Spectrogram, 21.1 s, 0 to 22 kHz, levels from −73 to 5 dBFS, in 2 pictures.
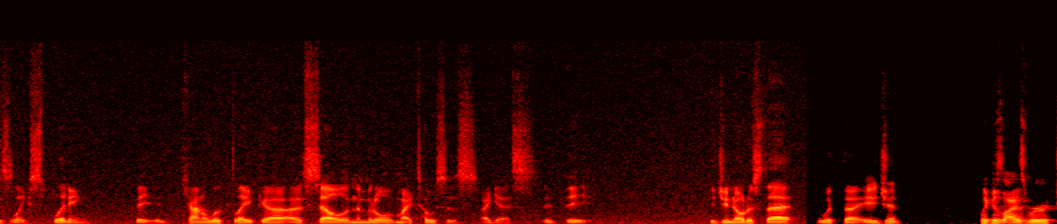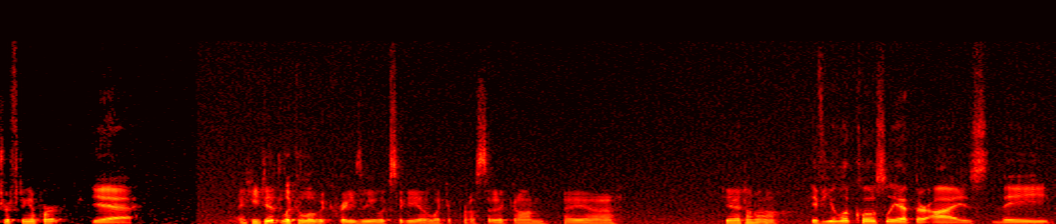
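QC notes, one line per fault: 8.06–12.53 s, overdone noise removal: just after "did you notice that", an over-aggressive denoiser mutes any frequency band near its noise estimate. The room noise, about 23 dB below the speech, drops and breaks up into twinkling specks, and the voice loses its quiet parts.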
